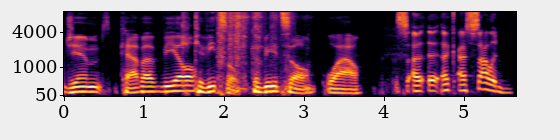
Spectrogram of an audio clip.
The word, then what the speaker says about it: Caviezel: Caviezel.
